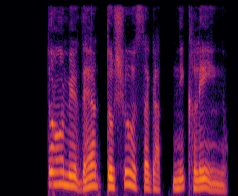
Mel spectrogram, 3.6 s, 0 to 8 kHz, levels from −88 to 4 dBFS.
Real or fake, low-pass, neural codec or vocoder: fake; 7.2 kHz; codec, 16 kHz in and 24 kHz out, 0.4 kbps, LongCat-Audio-Codec, two codebook decoder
